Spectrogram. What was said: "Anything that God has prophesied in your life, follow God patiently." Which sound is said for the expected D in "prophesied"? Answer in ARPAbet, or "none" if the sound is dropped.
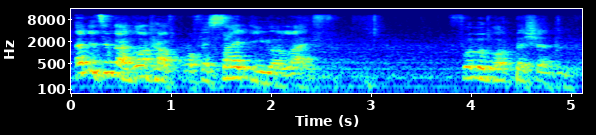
D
